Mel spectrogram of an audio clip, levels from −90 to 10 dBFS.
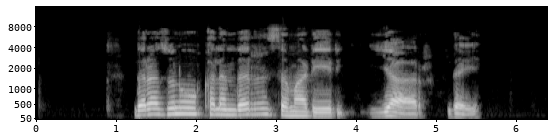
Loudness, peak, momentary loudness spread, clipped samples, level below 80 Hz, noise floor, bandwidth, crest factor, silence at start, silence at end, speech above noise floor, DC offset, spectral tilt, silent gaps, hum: -14 LUFS; 0 dBFS; 11 LU; under 0.1%; -54 dBFS; -83 dBFS; 8.2 kHz; 14 dB; 1.25 s; 0.85 s; 70 dB; under 0.1%; -7 dB/octave; none; none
